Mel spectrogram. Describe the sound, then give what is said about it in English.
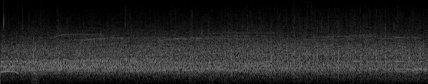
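A large crowd at the Republican National Convention applauds and cheers steadily, a dense, sustained roar of clapping mixed with shouts that stays loud and even throughout, with no one speaking over it. “And I have to say, as a Republican, it is so nice to hear you cheering for what I just said.”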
